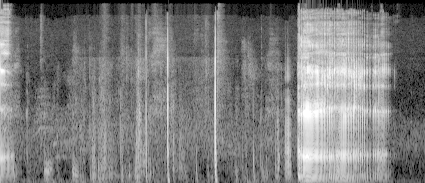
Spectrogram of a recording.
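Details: Soft clicks and mouth noises, then one loud, rough belch lasting over a second; ordinary burping.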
